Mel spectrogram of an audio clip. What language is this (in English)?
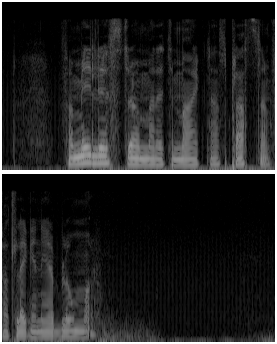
Swedish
